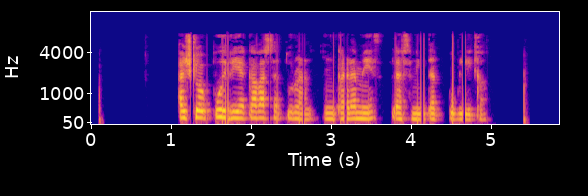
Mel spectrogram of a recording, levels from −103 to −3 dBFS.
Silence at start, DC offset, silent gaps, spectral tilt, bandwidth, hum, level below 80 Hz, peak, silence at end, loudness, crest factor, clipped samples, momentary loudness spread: 1.1 s; under 0.1%; 4.42-4.47 s; -5 dB/octave; 7.8 kHz; none; -52 dBFS; -2 dBFS; 0.9 s; -19 LUFS; 18 dB; under 0.1%; 11 LU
